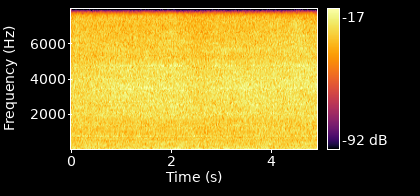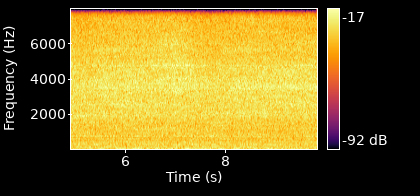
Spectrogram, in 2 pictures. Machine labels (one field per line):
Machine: fan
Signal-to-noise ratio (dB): -6 dB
